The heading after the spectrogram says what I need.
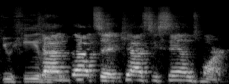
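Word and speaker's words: Cassie Sandsmark: I don't remember her Cassie sansar you Heathen that's it Cassie sandmark you keep saying it wrong Zach's gonna attack you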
